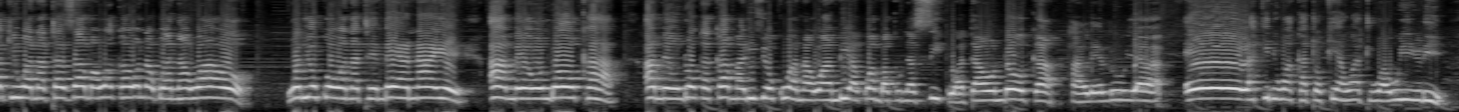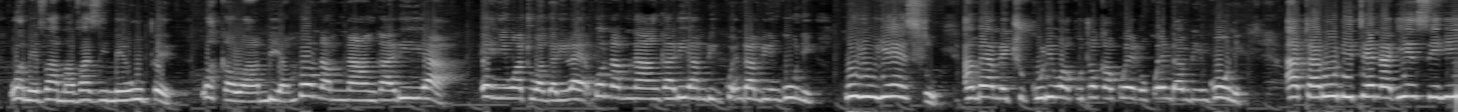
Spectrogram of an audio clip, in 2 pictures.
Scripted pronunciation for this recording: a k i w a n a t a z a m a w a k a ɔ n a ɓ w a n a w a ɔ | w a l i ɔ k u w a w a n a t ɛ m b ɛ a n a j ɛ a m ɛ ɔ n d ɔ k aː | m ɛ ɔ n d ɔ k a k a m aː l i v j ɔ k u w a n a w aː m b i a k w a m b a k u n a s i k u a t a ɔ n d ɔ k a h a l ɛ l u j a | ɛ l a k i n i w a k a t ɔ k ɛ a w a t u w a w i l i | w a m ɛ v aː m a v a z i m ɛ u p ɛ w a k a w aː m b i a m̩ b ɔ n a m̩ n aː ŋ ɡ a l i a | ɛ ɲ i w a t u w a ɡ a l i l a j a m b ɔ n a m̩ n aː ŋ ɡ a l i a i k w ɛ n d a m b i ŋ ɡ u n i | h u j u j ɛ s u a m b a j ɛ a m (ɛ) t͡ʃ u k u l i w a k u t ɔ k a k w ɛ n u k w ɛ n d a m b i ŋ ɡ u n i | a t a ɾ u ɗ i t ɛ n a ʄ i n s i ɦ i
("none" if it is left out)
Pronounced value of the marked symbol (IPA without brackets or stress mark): ɛ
